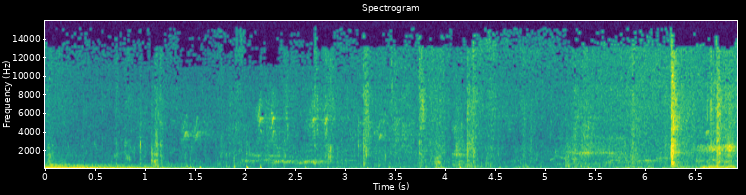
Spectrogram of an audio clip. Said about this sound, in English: And now in my way, blocking my path, is a pack of wild horses just happily grazing away.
